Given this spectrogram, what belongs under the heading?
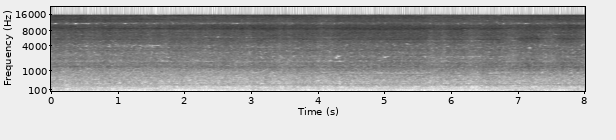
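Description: A power drill runs steadily and loudly, its even whirring drone holding without a break for several seconds.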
